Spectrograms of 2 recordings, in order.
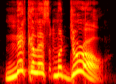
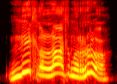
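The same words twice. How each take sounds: First: Nicolas Maduro slow, louder, overdone Spanish accent; exaggerated Spanish accent. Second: Nicolas Maduro slow and louder with a Spanish R; mock Spanish accent. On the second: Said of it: "What are you saying?". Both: Shown as a demonstration.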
